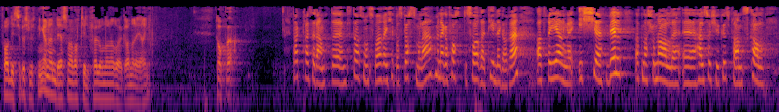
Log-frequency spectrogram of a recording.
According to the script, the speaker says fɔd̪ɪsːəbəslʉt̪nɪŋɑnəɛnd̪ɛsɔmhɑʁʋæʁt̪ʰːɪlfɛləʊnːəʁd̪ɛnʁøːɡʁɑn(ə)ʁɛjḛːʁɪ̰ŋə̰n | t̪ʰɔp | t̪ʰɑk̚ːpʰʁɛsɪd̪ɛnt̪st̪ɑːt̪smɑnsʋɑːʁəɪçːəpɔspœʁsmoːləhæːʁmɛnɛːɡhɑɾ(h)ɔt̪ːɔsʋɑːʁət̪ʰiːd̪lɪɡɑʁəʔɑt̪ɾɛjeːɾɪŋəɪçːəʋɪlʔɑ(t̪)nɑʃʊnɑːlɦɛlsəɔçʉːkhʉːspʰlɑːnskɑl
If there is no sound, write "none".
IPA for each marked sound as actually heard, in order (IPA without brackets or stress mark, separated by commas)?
ə, f, t̪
